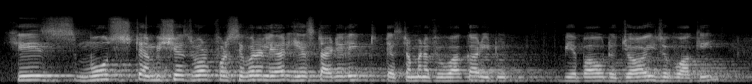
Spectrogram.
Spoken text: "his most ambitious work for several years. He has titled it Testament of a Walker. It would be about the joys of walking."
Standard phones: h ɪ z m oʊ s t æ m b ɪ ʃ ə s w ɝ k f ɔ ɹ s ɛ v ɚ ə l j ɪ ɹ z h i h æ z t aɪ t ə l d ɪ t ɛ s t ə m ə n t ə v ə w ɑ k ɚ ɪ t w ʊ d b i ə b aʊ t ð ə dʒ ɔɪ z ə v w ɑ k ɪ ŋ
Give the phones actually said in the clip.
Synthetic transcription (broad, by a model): h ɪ z m oʊ s t æ m b ɪ ʃ ə s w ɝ k f ɔ ɹ s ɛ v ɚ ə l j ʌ ɹ h i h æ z t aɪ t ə l ɪ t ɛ s t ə m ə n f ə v ə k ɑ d ɪ t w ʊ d b i ə b aʊ t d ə dʒ ɔɪ z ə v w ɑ k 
